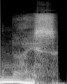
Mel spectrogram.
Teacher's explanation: You can clearly hear and feel that final S sound, that little puff of air. That's a voiceless sound.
